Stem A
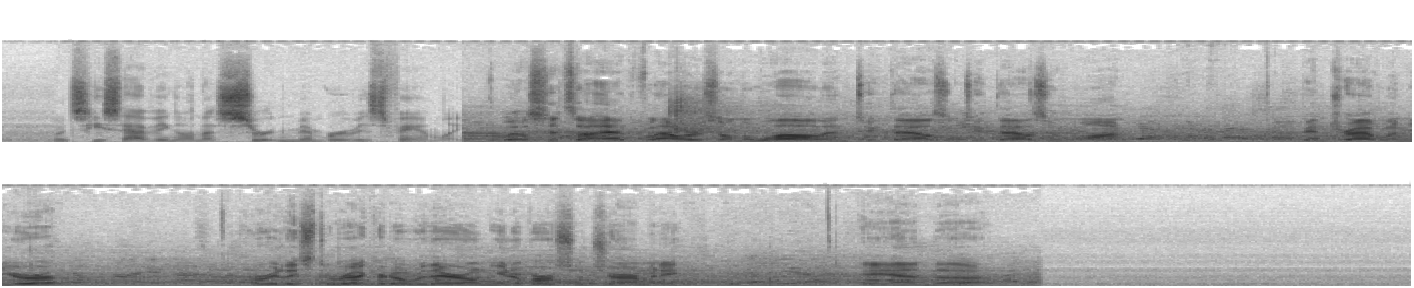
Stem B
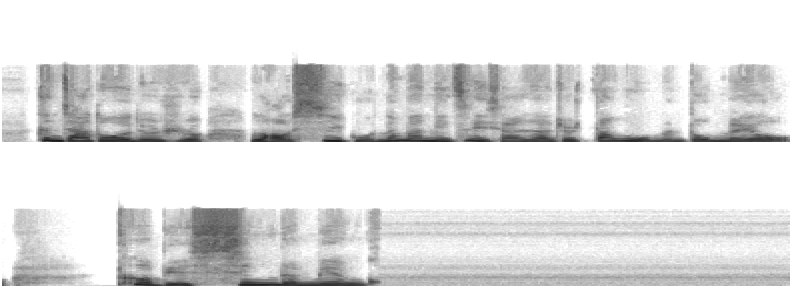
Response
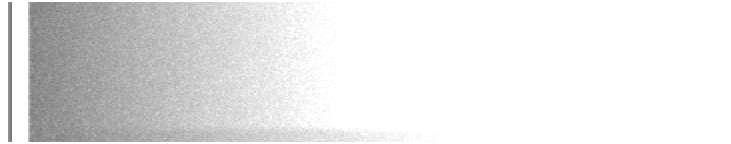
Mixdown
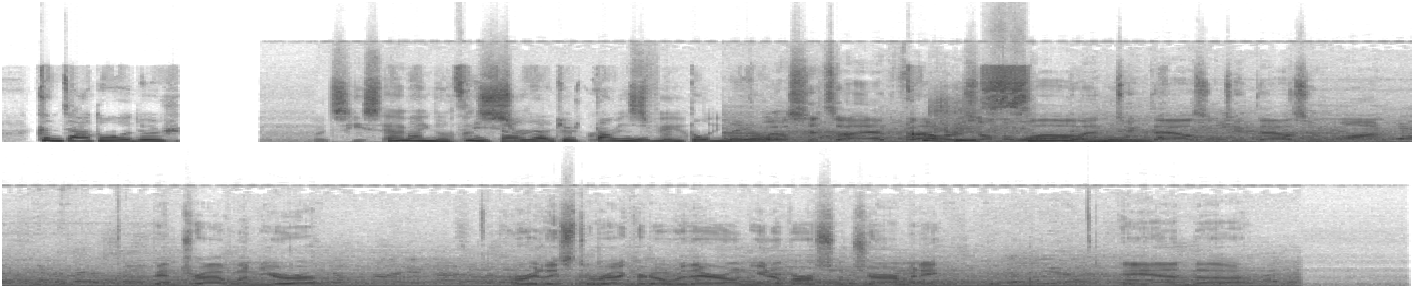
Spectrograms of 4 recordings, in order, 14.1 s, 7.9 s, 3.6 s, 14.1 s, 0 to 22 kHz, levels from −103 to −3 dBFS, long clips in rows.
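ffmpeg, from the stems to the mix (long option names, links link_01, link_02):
-filter_complex "[0:a]lowshelf=frequency=300:gain=11.5,alimiter=limit=-18.5dB:level=0:latency=1:release=32,adelay=1300,volume=-5dB[link_01];[1:a]lowshelf=frequency=410:gain=-5.5,aphaser=in_gain=1:out_gain=1:delay=3.3:decay=0.23:speed=0.9:type=triangular,acompressor=threshold=-31dB:ratio=8,volume=3dB,asplit=3[link_02][link_03][link_04];[link_02]atrim=end=0.89,asetpts=PTS-STARTPTS,afade=type=out:start_time=0.886:duration=0.004:curve=hsin[link_05];[link_03]atrim=start=0.89:end=1.94,asetpts=PTS-STARTPTS,volume=0[link_06];[link_04]atrim=start=1.94,asetpts=PTS-STARTPTS,afade=type=in:duration=0.004:curve=hsin[link_07];[link_05][link_06][link_07]concat=n=3:v=0:a=1[link_08];[link_01][link_08]amix=inputs=2:normalize=0,aeval=exprs='0.158*(cos(1*acos(clip(val(0)/0.158,-1,1)))-cos(1*PI/2))+0.0178*(cos(2*acos(clip(val(0)/0.158,-1,1)))-cos(2*PI/2))':channel_layout=same"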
